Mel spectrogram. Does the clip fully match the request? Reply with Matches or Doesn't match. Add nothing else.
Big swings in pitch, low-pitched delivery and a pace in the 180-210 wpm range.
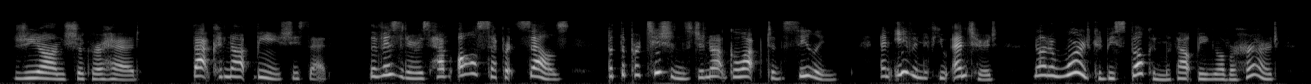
Doesn't match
